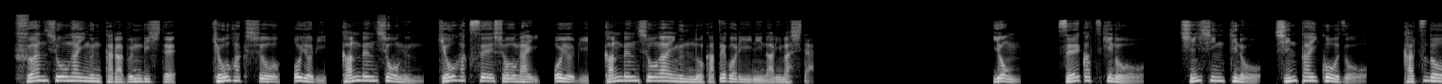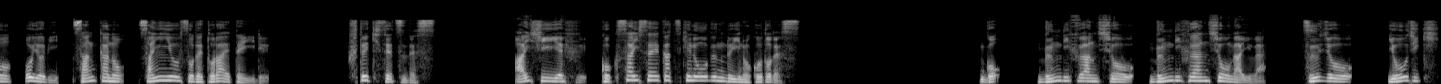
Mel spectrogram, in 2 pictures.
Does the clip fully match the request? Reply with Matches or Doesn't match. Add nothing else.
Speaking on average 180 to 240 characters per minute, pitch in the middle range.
Matches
